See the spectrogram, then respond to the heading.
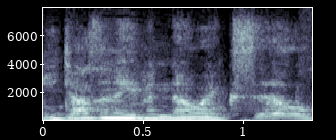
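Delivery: soft, whispered delivery. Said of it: "lots of whispers going".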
